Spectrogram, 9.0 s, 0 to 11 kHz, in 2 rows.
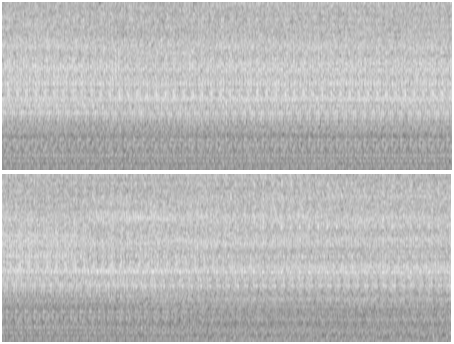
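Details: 2007 Dodge Ram 5.9 Cummins diesel, rough idle for about a month; uneven, lumpy beat about 160 pulses a minute with ragged exhaust note. Intermittent fuel rail pressure sensor, MAP sensor and overboost codes (no boost fooler fitted); owner asks if blow-by excessive.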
